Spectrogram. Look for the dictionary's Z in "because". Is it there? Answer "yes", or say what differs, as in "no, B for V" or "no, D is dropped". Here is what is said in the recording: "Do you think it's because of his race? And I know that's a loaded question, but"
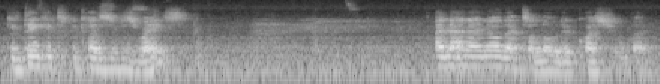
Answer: yes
